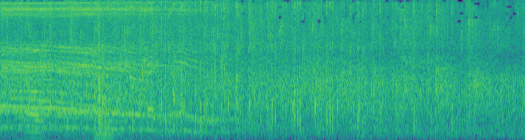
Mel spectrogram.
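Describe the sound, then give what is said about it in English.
Audience applause with cheering: dense, steady clapping and crowd noise that carries on for several seconds and eases off slightly toward the end. “That is for you. It's for me. It's for everybody. We all deserve a clap,”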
